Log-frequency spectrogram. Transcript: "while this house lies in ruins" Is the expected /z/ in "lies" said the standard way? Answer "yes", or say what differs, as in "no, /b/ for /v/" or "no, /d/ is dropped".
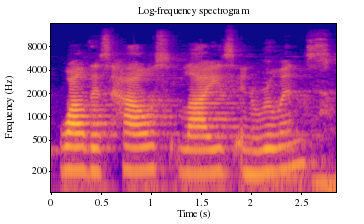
yes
